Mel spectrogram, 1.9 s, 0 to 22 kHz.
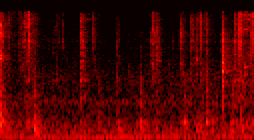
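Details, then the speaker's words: Well-used Everride mower with a Kohler 23 hp engine, 843 hours, all safeties good: light irregular clicks over a low hum while checking the starter solenoid. It clicks but never cranks; the carburetor solenoid clicking is said to be normal. "So let's go ahead and check the starter solenoid, because what it's doing right now, as you can hear, it's clicking,"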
